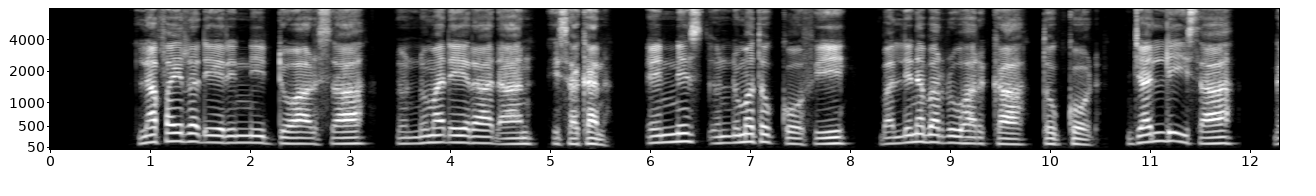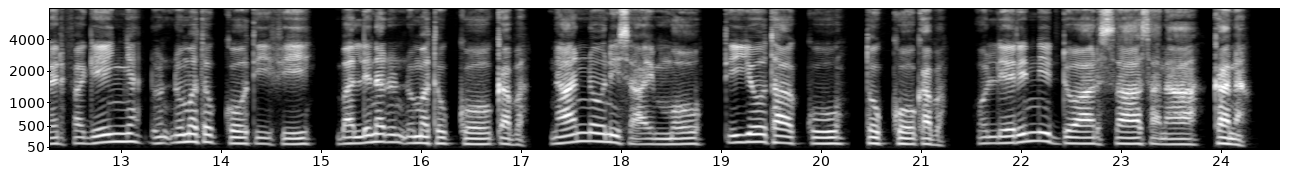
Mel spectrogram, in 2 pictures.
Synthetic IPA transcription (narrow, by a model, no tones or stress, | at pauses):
lɐfɐɪrːɐᶑe̞ːɾɪnːid̪ɔaːɾsaː | ᶑʊnɗʊmɐᶑe̞ːɾaːᶑaːnɪsɐkɐnɐ̥ | ʔɪnːɪsᶑʊnɗʊmɐt̪ɔkːo̞ːfɪ | bɐlːɪnɐbɐrːuːhɐɾkaːt̪ɔkːo̞ːᶑɐ̥ | d͡ʒɐlːɪɪsaː | ɡɐd̪fɐɡe̞ːɲːɐᶑʊnᶑʊmɐt̪ɔkːo̞ːt̪iːfɪ | bɐlːɪnɐᶑʊnᶑʊmɐt̪ɔkːo̞ːkʼɐbɐ | naːnːo̞ːnɪsaːɪmːo̞ːt̪ʼɪjːo̞ːt̪aːkːuːt̪ɔkːo̞ːkʼɐbɐ | hɔlːeːɾɪnːɪɪd̪ːɔaːɾsaːsɐnaːkɐnɐ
